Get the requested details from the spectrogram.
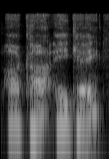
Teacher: the third formant and the second formant come together as you approach the consonant, the velar closure. So it's sometimes called the velar pinch because the two formants pinch together, right?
